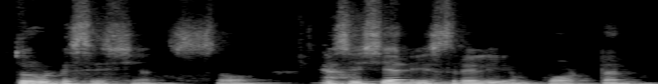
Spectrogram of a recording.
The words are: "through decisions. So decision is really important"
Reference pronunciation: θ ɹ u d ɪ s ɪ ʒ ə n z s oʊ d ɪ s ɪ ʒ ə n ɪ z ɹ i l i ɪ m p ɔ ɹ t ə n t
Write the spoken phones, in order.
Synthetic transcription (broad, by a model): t ɹ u d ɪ s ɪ s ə n s oʊ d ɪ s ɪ s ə n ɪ s ɹ i l i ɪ m p ɔ ɹ t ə n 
